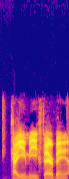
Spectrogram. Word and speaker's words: Kaimi Fairbairn: And then Kaimi Fairbairn, I think I said that right, the kicker for the Texans.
